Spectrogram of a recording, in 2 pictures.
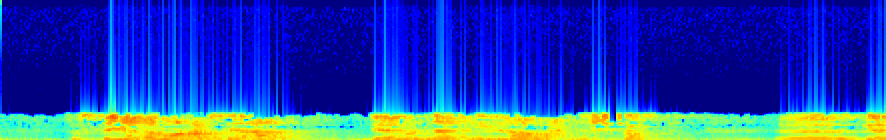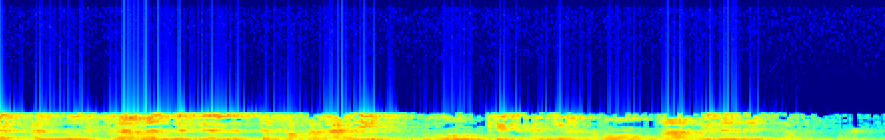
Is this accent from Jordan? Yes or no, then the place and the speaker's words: no; Algeria; بينما احنا عندنا في الجزائر مجلس اللي يفتي للبنوك الاسلاميه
